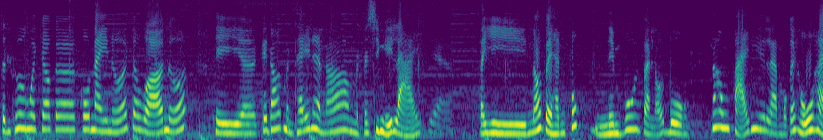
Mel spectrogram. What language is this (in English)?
Vietnamese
